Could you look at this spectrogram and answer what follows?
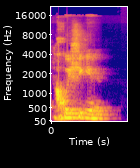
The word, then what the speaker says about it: Rui Figueiredo: Rui Figueiredo.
